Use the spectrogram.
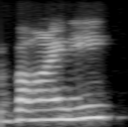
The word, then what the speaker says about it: Viney: Councillor Viney. Rhymes with Wiley.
